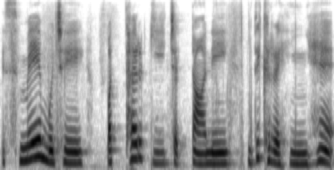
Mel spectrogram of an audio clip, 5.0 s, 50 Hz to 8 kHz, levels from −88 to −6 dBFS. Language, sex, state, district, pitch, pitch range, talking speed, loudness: Hindi, female, Madhya Pradesh, Katni, 195 Hz, 185-225 Hz, 95 wpm, -17 LUFS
